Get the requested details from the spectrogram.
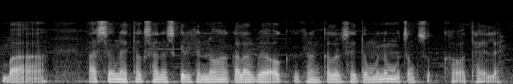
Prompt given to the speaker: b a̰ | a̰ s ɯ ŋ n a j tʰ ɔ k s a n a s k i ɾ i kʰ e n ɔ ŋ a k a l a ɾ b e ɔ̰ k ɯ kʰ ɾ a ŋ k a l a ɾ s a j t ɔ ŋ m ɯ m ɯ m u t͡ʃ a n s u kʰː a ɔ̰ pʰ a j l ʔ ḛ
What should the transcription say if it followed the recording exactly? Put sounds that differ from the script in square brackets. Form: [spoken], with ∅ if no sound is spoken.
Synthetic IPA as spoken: b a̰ | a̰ s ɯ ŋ n a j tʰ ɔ k s a n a s k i ɾ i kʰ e n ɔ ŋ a k a l a ɾ b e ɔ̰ k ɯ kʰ ɾ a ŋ k a l a ɾ s a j t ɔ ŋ m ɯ [n] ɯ m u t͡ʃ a [ŋ] s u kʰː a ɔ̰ [tʰ] a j l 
